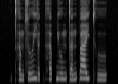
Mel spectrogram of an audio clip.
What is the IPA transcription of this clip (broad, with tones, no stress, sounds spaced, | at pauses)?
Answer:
t̪ʰ ɐ˨˩ m s uː˨˥ j ɵ˨˥ t̚ h ɐ˨˥ p̚ j uː˧ m t̪ ɐ˨˥ n p aː˥ j t̪ʰ uː˨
